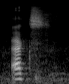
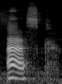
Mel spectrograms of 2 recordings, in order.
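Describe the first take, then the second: First: The k sound comes before the s sound. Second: The s sound comes before the k sound. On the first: "people saying X" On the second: "That's how it became ask"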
